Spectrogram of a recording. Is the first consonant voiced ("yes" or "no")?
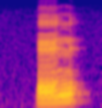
yes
